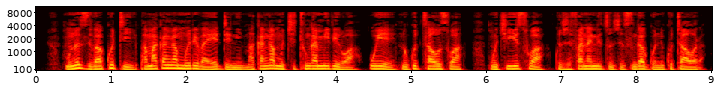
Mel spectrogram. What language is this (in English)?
Shona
